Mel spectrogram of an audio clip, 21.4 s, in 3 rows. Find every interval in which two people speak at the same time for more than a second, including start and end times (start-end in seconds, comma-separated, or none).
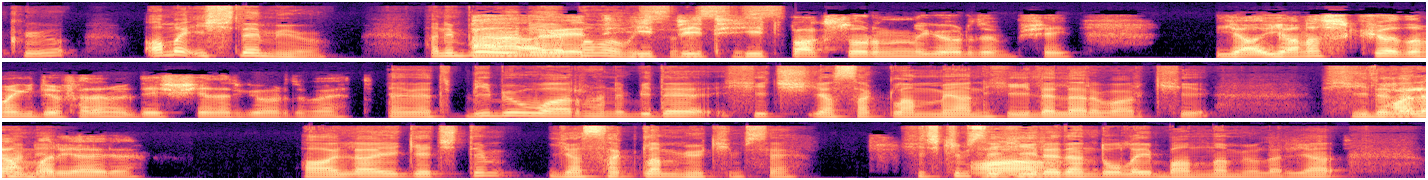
2.3-3.9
